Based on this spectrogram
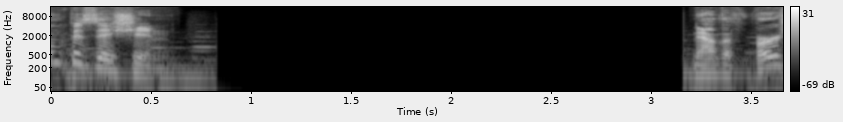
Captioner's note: uncomfortable silence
